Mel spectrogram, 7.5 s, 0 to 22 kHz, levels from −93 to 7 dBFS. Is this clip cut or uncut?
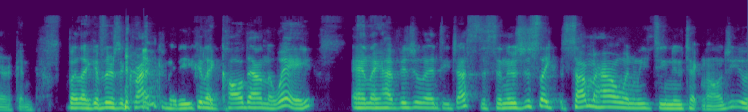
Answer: uncut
